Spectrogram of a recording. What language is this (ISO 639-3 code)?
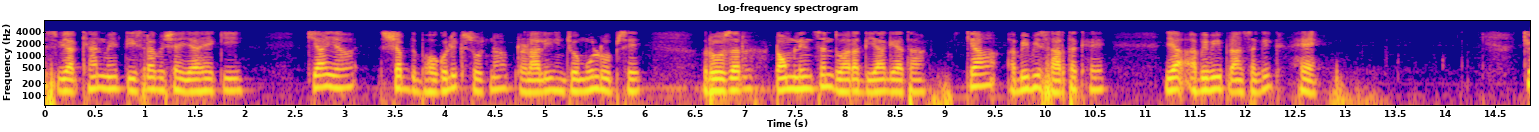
hin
